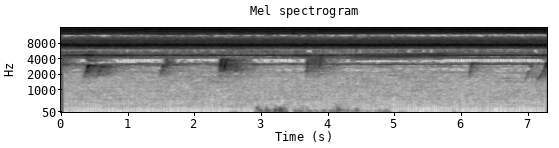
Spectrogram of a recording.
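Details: Cream-vented bulbul, an uncommon resident of forest and forest edges in Singapore: short, thin, rising notes repeated roughly once a second over a steady, loud high insect drone, with a brief low rumble midway.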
